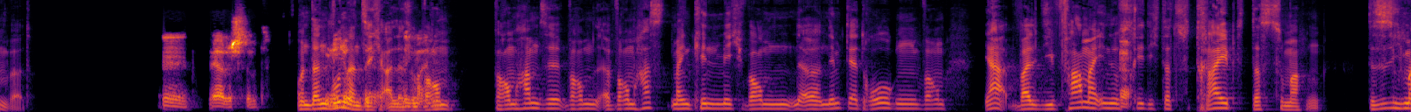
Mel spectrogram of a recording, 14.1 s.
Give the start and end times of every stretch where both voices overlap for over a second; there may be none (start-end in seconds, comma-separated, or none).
3.2-4.6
